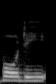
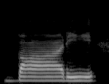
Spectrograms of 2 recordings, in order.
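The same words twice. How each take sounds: First: The first vowel sounds like 'or'. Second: The first vowel sounds like 'ah'. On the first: The speaker calls it wrong. "It's not body" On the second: The speaker calls it right. "it's body"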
